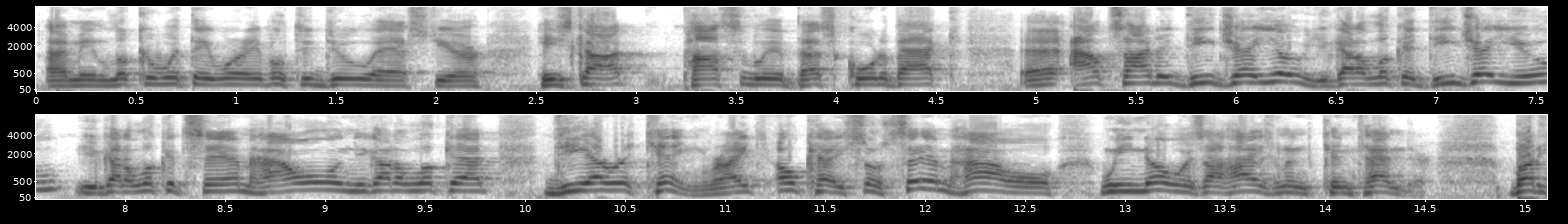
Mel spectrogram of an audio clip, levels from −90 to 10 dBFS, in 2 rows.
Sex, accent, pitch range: male, American, 165-225 Hz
